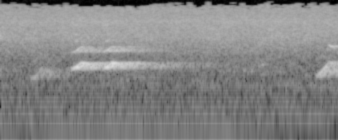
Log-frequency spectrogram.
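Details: Captive white-handed gibbons singing at Taipei Zoo, beside a swimming Malayan tapir: a clear whistled note rises and holds for about half a second, then a second rising note begins at the end, over a steady low hum.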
